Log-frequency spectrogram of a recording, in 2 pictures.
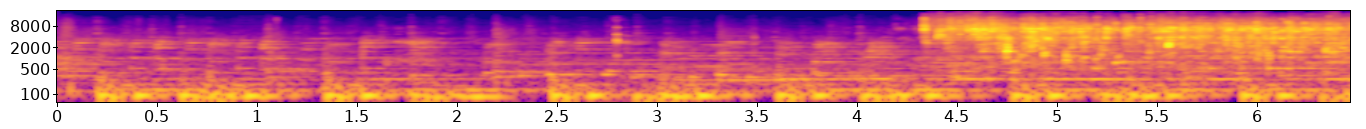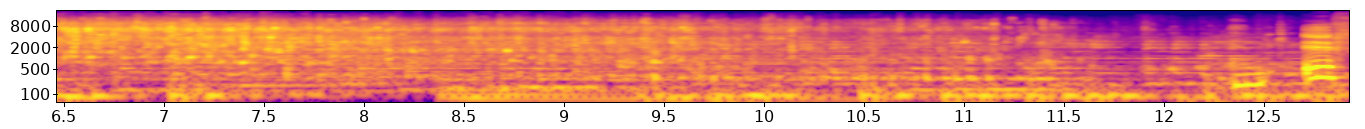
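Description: Liquid from sorrel pulp pours and splashes steadily through a strainer, a continuous watery rush beginning partway through, with a quiet voice and faint background sounds underneath.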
